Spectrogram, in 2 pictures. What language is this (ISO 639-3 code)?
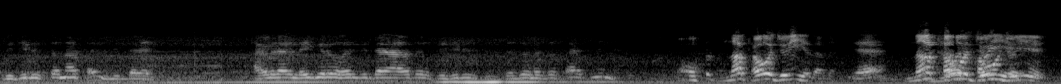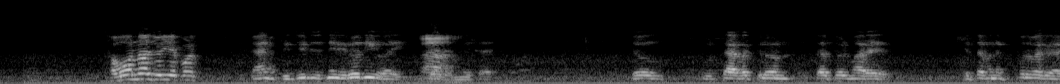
guj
